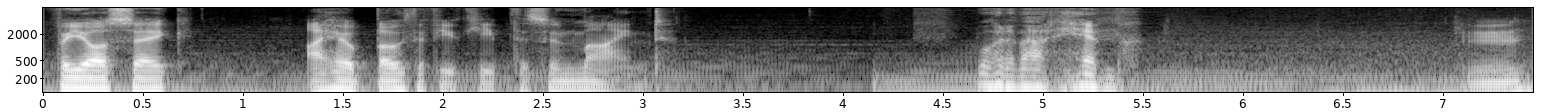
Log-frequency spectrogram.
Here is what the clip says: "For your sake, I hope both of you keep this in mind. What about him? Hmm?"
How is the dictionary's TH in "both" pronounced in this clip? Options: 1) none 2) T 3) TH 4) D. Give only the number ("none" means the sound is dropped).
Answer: 3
